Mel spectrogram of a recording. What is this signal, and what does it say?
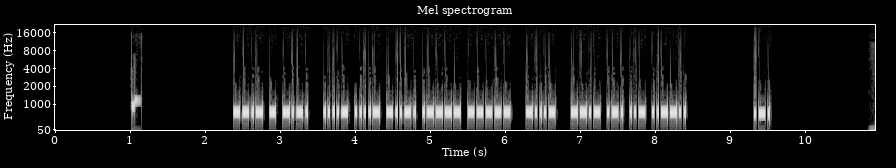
Morse code, heard as a keyed tone, about 37 wpm, 700 Hz. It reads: QTC 44/10 <BT> QRU? R
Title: Worked All Europe DX Contest - QTC Exchange - 40wpm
